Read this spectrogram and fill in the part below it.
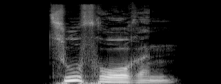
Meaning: first/third-person plural dependent preterite of zufrieren
- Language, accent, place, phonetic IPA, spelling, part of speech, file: German, Germany, Berlin, [ˈt͡suːˌfʁoːʁən], zufroren, verb, De-zufroren.ogg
